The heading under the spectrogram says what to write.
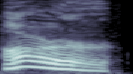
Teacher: Specifically, the vowel glides into what we can call a bunched r. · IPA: ʌɹ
